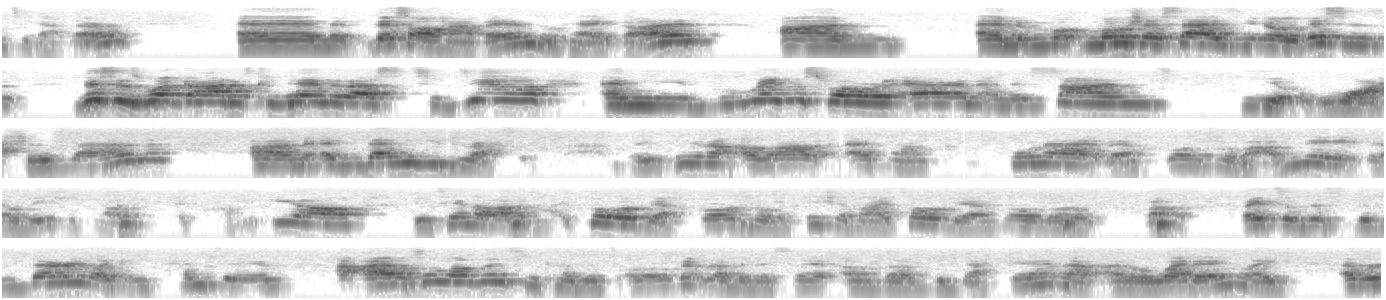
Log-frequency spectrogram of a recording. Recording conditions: video call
